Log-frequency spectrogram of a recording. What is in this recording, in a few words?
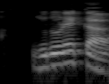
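"jurureka", Malay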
